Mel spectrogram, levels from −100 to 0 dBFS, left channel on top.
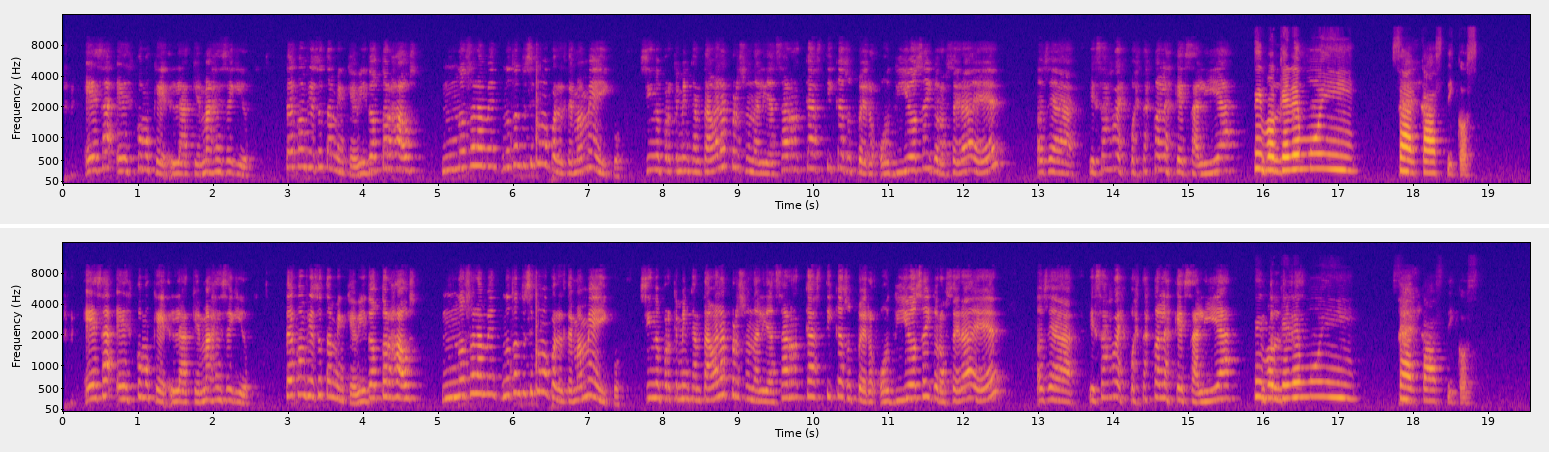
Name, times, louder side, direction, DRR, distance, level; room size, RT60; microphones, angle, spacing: voice 1, 0.0-2.5 3.0-4.7 5.0-7.4 7.7-12.5 13.0-15.6 16.0-16.2 17.8-18.0, right 3 dB, 70° right, 1.0 m, -30 dB
voice 2, 15.9-17.2 17.8-18.8, left 5 dB, 50° left, 0.4 m, -22 dB
14.5 x 5.1 x 2.6 m
head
